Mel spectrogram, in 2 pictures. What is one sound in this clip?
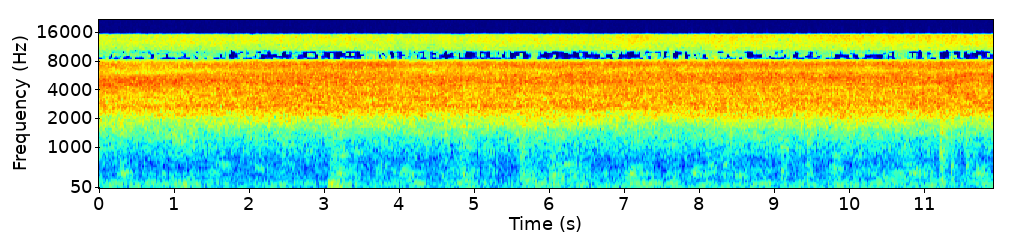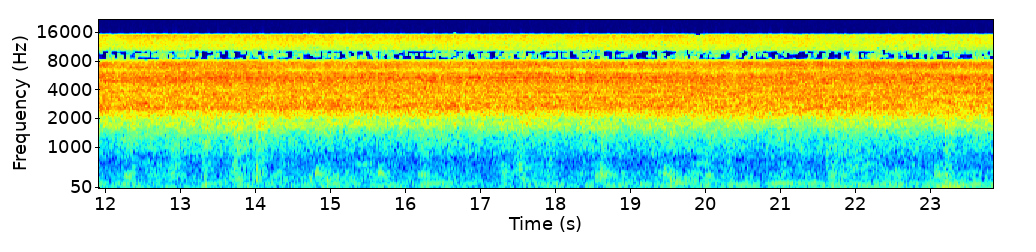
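A machine clatters rhythmically with quick knocks.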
